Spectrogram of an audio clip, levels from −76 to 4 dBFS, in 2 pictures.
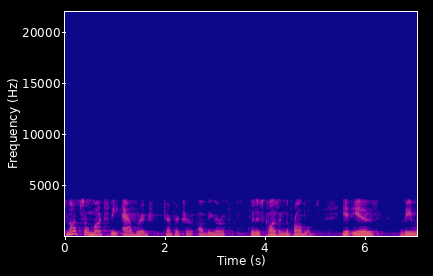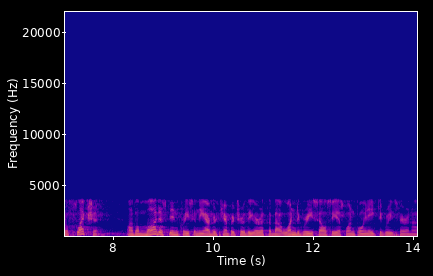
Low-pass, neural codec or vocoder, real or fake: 3.6 kHz; codec, 16 kHz, 8 kbps, FreqCodec, larger model; fake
